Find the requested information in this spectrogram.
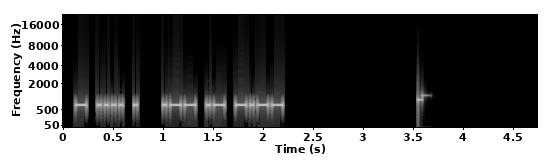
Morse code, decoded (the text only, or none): THE WAY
